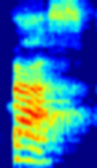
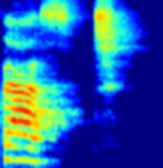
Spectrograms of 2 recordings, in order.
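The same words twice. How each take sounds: First: The final t ends with only a tiny puff. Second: The final t ends with a strong puff of air. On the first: The speaker calls it right. "soft, tiny puff of air" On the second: The speaker calls it wrong. "not the aspirated T, not fast"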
